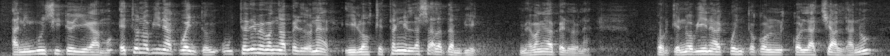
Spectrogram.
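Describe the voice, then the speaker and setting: A fairly high-pitched man's voice with lively intonation at a fairly quick pace, over noticeable background noise. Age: 60s. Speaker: audience member, retired cook. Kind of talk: public Q&A question. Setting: lecture hall with audience. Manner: impassioned.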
